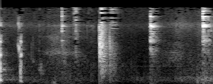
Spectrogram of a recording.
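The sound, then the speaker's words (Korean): Crunchy chewing of cubed radish kimchi (kkakdugi): about five sharp, bright crunches spaced roughly half a second apart, with fainter crackles between them and no talking. “깍두기 씹는 소리.”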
